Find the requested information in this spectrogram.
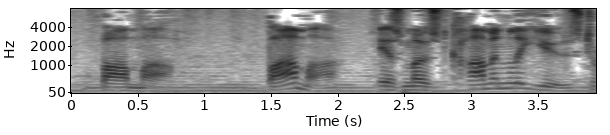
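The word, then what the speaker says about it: במה: which Satan fell is Strong's Hebrew word 1116 pronounced Bama is most commonly used to refer to a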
